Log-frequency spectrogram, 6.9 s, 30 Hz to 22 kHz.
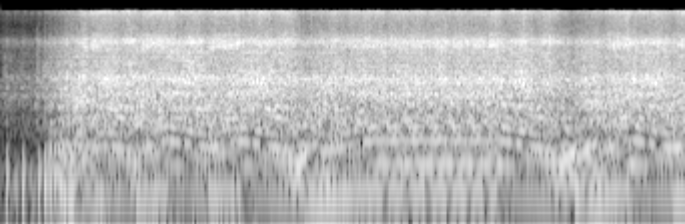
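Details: Honda CB150R after a service with a new fuel filter, fuel pump pressure near 40, fixing stuttering at high and low rpm: clean blips rise and fall smoothly with no stumbling or popping, and idle is normal.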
